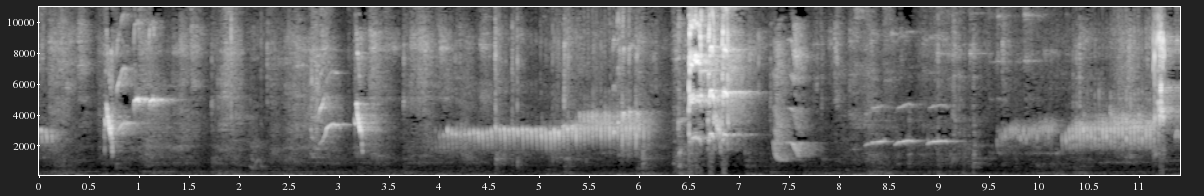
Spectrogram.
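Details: Two pet lovebirds, a pair kissing and exchanging food, chatter loudly with long buzzy notes, sharp squeaks and quick repeated chirps in near-continuous sequence.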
